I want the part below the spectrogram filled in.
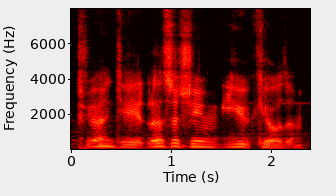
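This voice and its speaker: A man's voice: a little high, a little slow, vocal fry, pushed and bright, faint music behind. A man giving chatty asides while streaming a video game. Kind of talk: casual game-stream commentary.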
